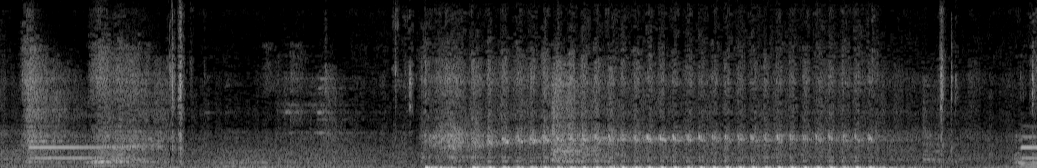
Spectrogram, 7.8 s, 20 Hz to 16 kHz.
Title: Nissan maxima 2002: crank no start P1320: P1335 CODE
